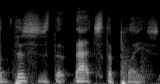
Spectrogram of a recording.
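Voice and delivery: ordinary talk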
